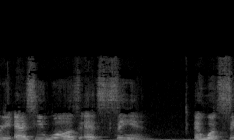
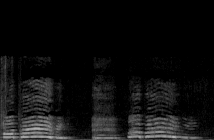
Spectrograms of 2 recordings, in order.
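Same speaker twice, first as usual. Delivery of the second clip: put-on much higher, wailing "my baby", slowed; crying mama; 7 dB louder, much slower than usual. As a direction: wail over your hurt child. Mother crying over child.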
